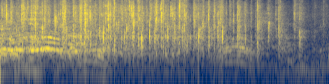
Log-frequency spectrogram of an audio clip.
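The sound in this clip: Audience clapping rises in a dense, crackling wash of many hands, loud at first and gradually thinning toward the end, with voices talking and calling out over it.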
